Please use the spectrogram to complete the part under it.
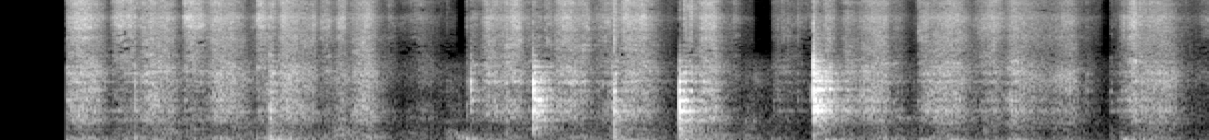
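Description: Rough scraping and rubbing strokes as a straightedge is dragged across wet concrete to screed a subfloor, with a few sharper knocks, close by and moderately loud.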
